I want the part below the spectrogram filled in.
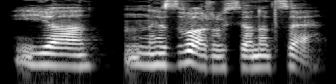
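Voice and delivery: quiet, softly spoken. The Stygian, wiping blood from his lips, answers Askalante, said quietly. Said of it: "тихо сказав стигієць".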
